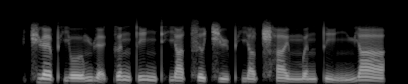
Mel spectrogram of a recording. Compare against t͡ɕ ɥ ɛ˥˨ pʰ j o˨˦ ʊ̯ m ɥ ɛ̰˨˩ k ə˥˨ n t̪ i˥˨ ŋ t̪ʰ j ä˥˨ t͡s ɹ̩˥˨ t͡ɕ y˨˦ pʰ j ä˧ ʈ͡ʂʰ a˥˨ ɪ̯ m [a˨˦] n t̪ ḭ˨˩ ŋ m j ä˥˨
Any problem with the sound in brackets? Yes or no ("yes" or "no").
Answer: yes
